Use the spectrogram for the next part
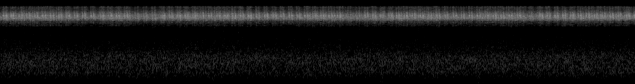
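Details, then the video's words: A short stretch of cricket stridulation: a constant, sharply high trill with a fine, rapid pulse and an even loudness, set against background silence. "Most relaxing cricket sound"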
